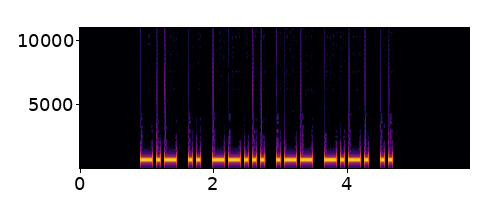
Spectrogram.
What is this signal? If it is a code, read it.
Morse code, heard as a keyed tone, about 20 wpm, 700 Hz. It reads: KI7WCI
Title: Speed Racing - USA 2x3 Call Signs 17wpm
